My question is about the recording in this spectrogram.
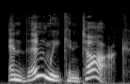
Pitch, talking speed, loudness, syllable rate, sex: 240 Hz, 230 wpm, -15 LUFS, 4.4 syllables/s, female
